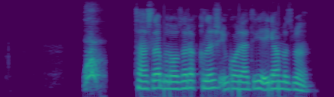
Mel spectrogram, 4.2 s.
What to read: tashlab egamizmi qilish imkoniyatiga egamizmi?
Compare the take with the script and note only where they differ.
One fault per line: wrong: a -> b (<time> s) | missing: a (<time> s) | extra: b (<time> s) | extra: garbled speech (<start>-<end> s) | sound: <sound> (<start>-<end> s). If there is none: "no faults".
sound: bark (1.0-1.3 s)
wrong: egamizmi -> munozara (2.1 s)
